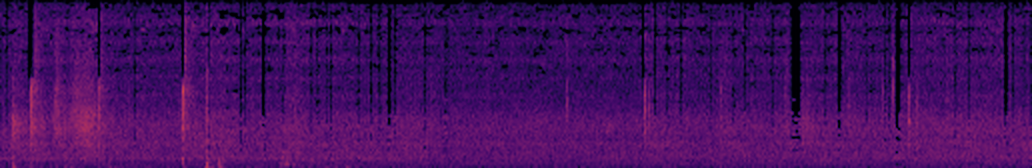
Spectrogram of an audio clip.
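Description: A few light clicks and knocks during the first three seconds as the camera is handled and moved. After that comes steady room tone with a faint constant hum.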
